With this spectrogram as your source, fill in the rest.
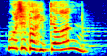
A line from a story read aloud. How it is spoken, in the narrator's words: sobbed she, instantly checked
